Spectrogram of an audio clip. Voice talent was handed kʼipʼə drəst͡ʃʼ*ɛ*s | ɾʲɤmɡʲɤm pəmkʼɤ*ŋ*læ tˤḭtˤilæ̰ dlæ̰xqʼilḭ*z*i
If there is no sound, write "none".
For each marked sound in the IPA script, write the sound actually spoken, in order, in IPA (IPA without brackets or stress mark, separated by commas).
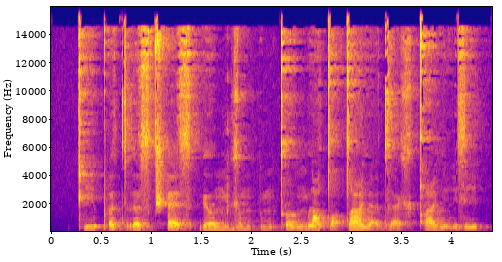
ɛ, ŋ, z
